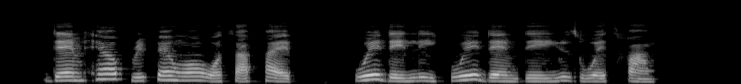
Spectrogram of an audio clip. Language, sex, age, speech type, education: Nigerian Pidgin, female, 30-45, spontaneous, tertiary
